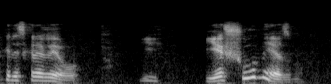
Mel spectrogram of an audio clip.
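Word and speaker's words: ישו: Até porque, desde sempre, os judeus chamaram Cristo de Yeshu. E não é Yeshua. Escreve Yeshua. Mas não sei porque lá no alfabeto deles eles pronunciam Yeshu. Pronto. Yeshu e pronto.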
